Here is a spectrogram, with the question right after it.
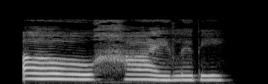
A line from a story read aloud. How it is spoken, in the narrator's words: gasped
